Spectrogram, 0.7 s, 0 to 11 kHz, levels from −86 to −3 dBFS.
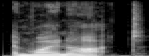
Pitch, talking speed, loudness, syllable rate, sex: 235 Hz, 240 wpm, -15 LUFS, 4.6 syllables/s, female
